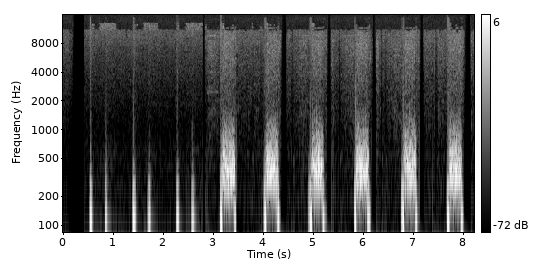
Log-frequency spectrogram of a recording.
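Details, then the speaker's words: Mitral regurgitation: clear heart sounds near 68 a minute, then a steady blowing holosystolic murmur of constant intensity extending from first to second heart sound. "This murmur extends all the way to the second heart sound reflecting the significant gradient that exists between the left ventricle and the left atrium throughout cy"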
